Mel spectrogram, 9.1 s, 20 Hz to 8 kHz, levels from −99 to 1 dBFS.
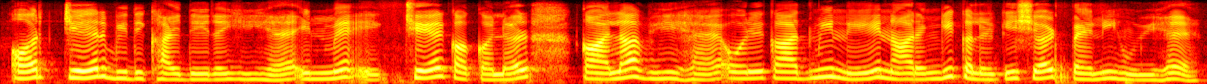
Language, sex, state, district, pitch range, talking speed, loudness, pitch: Hindi, female, Uttar Pradesh, Saharanpur, 200-250 Hz, 170 wpm, -16 LUFS, 225 Hz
